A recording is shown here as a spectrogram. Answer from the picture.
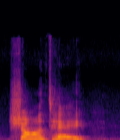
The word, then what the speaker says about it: Shawnta: Like my name, the way it's spelled, Shawnta, S-H-A-W-N-T-A, is not always pronounced the way it's spelled because people have to map or remember that when you write S-H-A-W-N-T-A, that is said Shawnta. Shawnta for Shawnta Barnes is spelled S-H-A-W-N-T-A.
